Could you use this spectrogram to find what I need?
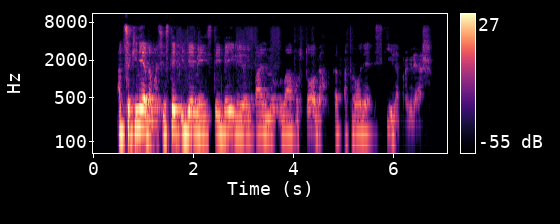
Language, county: Lithuanian, Vilnius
